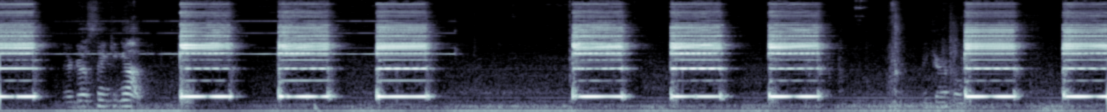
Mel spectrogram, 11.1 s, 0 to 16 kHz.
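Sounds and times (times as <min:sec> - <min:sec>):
fire alarm sounder blasts: 0:00.0 - 0:04.6, 0:05.7 - 0:08.4, 0:09.6 - 0:11.0.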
